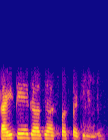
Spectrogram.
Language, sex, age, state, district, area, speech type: Sindhi, female, 45-60, Delhi, South Delhi, urban, conversation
